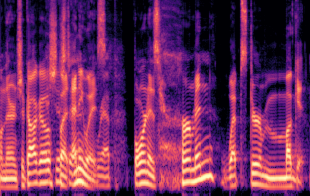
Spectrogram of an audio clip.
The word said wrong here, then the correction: Mudgett: Muggett. It's Mudgett. It's Mudgett. Pronounced Mudgett.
